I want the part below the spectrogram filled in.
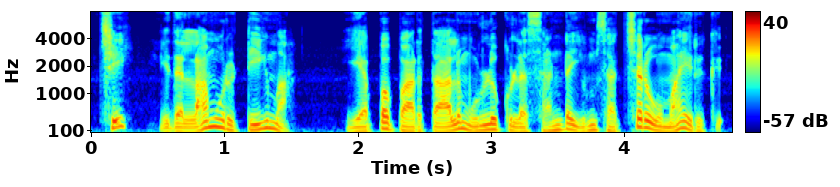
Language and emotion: Tamil, disgusted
